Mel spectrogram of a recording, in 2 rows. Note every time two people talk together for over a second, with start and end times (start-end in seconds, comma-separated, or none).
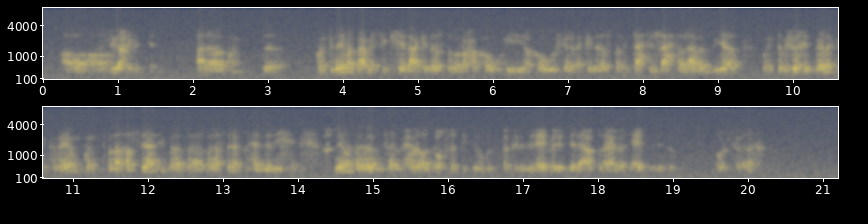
none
